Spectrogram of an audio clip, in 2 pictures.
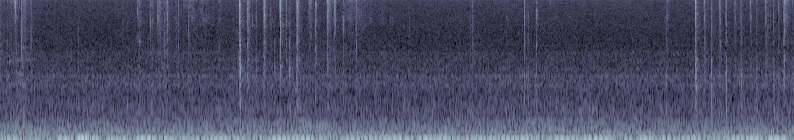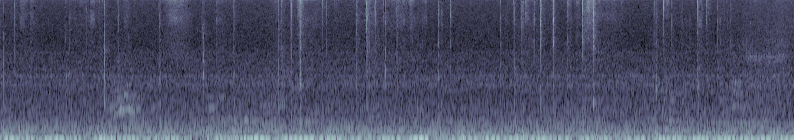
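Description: Steady keyboard typing while writing C++ code, with quick irregular clicks and taps running near and continuous throughout, with no voice.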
